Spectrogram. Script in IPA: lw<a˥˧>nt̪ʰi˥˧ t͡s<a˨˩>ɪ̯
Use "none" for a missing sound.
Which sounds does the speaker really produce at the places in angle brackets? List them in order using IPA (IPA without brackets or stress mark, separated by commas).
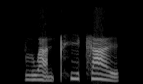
a̰˨˩, a˥˩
